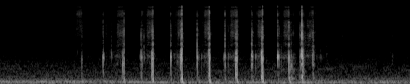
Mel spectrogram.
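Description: Playing cards riffle and snap as they are shuffled close by.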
